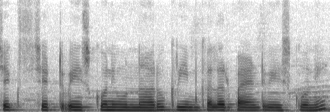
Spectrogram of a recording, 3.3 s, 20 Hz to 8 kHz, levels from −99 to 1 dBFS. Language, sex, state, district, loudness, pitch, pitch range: Telugu, female, Telangana, Mahabubabad, -18 LUFS, 195 Hz, 185-195 Hz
